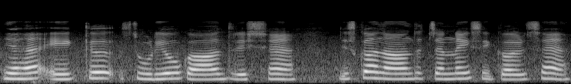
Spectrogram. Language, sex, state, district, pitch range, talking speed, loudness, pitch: Hindi, male, Punjab, Fazilka, 240-270 Hz, 115 wpm, -14 LUFS, 255 Hz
